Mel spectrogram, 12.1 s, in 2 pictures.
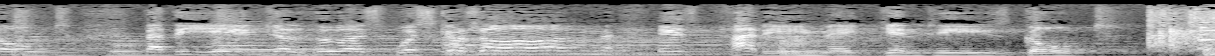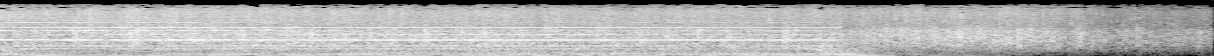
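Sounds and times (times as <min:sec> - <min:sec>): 
speech: 0:00.0 - 0:06.3
audience applause: 0:05.8 - 0:12.1.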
